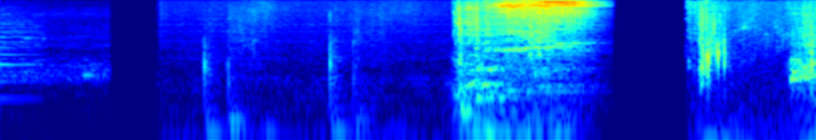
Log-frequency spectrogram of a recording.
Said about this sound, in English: Now crack the door a bit.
